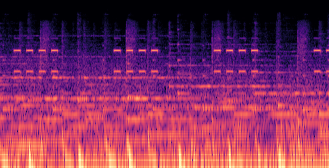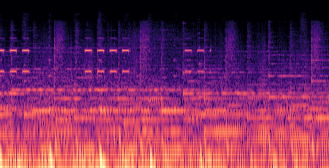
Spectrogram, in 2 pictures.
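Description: Electronic alarm beeping in quick groups of four, about one group a second, stopping near the end, over electronic background music.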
